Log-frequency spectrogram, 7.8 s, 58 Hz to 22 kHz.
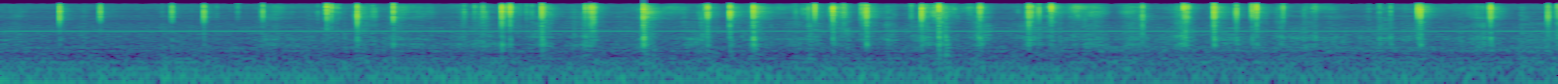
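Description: A fingertip and nail tap and scratch across the glossy plastic label of a large 4 L plastic distilled-water jug that looks full. About thirty sharp, dry, bright clicks come in uneven bursts, each dying away at once over a faint hiss and a thin steady tone.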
